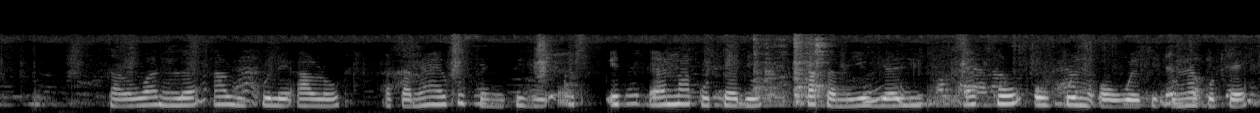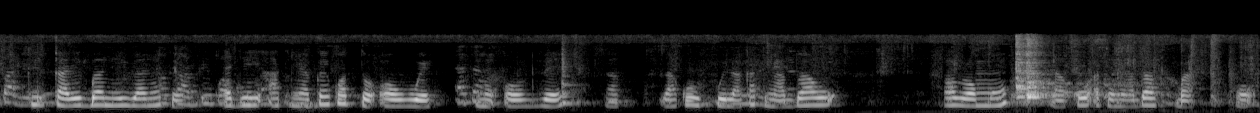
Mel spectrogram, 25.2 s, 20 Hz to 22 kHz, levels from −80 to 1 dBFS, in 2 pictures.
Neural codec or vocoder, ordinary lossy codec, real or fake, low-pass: none; MP3, 48 kbps; real; 7.2 kHz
